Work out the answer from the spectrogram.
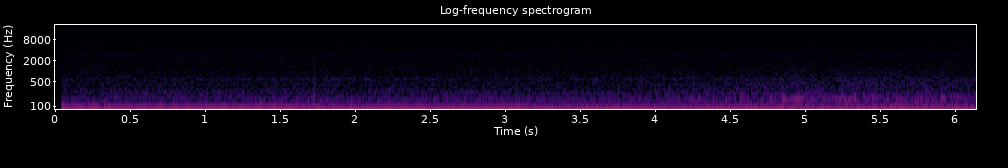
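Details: Constant deep rumble and broadband hiss, like traffic or wind, with no animal calls.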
